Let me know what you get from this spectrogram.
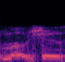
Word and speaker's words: Moshe: Moses is alluded to by the word what, in Hebrew, ma, for we are taught that the name Moses, in Hebrew, Moshe is spelled Mem Shin He, can be seen as an abbreviation for the first three words in the verse from Ecclesiastes.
